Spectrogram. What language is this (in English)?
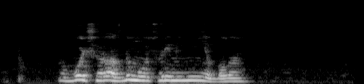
Russian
